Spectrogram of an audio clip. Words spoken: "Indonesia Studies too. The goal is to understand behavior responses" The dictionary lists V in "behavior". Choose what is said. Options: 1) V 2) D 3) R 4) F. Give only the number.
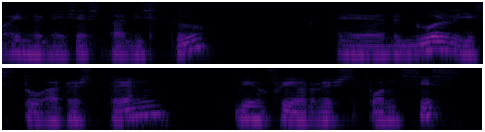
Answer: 4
